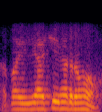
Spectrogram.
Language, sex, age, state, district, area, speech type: Malayalam, male, 45-60, Kerala, Idukki, rural, conversation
